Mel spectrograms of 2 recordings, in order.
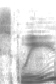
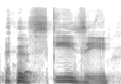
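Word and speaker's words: Sqzee: of the startup was s q z e e like squeeze like squeeze thank you but people pronounced ity skeezy skeezy which I think is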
